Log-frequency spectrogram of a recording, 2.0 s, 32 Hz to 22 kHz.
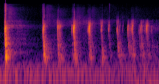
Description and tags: Ice Crack 9
break, crack, foley, ice, ice-crack, melt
